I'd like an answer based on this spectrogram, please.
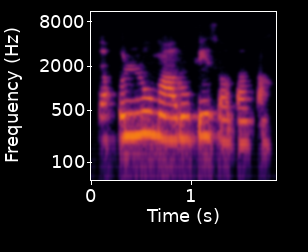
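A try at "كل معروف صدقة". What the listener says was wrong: हाँ, बड़े काफ से मत पढ़िए, छोटे काफ से पढ़िए इसको, कुल्लू मारूफिन सदाका।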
